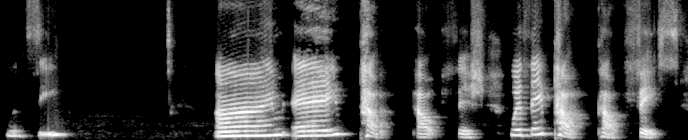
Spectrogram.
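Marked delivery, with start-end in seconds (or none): 2.7-8.5 stretched-out, sing-song storybook lament; gloomy pout-pout fish. Acted. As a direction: drag the opening, then sink through the blubs. Acts the fish's refrain.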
